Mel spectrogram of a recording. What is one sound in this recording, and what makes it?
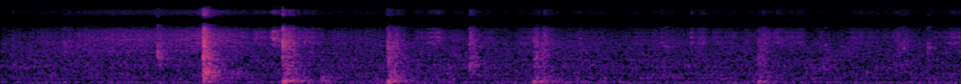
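Paper rustles and taps as it is handled.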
